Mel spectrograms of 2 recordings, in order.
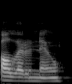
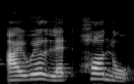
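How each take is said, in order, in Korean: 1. "I will"은 줄여서 매끄럽게 이어 말해요. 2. "I will"은 두 개의 완전한 단어로 말해요. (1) "한 번에 쭉 얘기하시면 좋아요" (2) "아니고"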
